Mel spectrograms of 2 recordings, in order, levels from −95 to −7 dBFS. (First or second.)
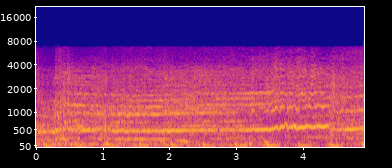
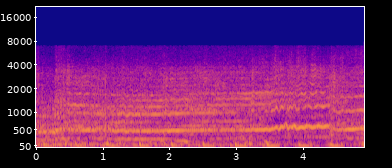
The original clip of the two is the second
